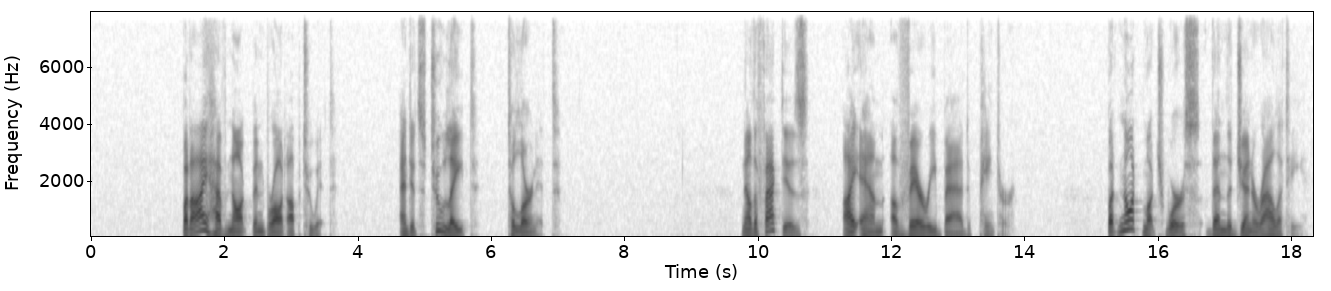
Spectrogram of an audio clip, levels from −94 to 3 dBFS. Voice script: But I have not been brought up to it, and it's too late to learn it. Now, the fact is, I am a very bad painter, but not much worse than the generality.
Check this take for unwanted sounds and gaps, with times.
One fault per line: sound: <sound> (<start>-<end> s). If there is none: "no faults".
no faults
